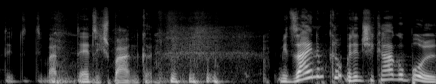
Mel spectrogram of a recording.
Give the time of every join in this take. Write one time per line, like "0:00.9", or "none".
0:00.9
0:02.7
